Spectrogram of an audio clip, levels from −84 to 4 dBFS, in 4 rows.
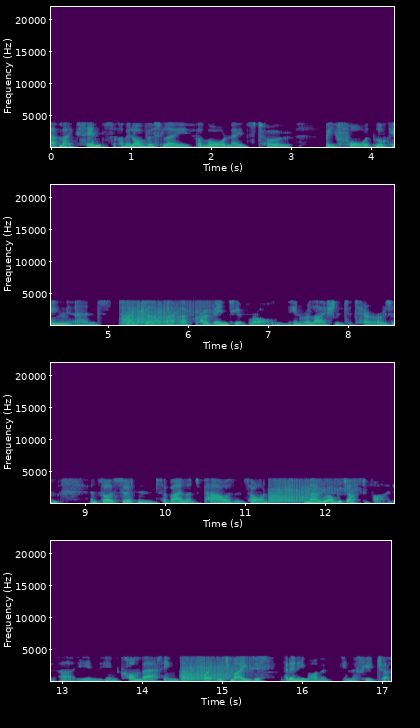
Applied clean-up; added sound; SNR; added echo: classical method Wiener filter.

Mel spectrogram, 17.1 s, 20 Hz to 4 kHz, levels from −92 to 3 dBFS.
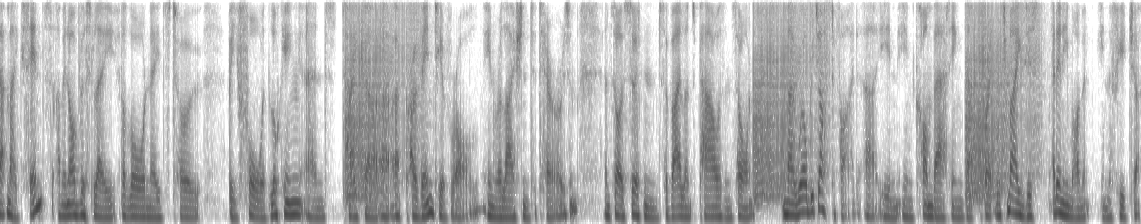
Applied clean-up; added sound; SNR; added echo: none; Fart; 7 dB; none.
